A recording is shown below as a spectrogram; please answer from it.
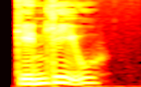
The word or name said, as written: genleve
